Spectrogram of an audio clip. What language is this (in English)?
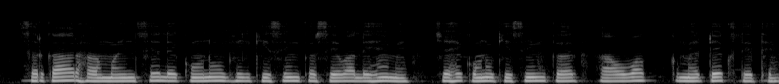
Chhattisgarhi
